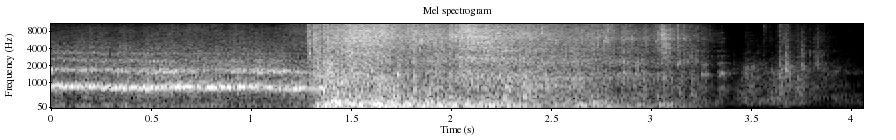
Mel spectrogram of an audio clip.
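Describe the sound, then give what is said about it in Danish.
Tires screech in a long, steady squeal as a car on a road brakes hard, then a loud crunching impact bursts out as it slams into another car, followed by scattered tinkling debris settling. No voices. “Man kan ikke se vejen fra skolegården, men man kan tydeligt høre en rode, som balrer, og en bil, som bremser hårdt op og rammer ind i en anden bil.”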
